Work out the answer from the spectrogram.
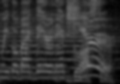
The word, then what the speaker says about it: Gloucester: Now we know how to pronounce it when we go back there next Gloucester. year. Right, Gloucester.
